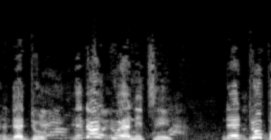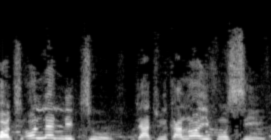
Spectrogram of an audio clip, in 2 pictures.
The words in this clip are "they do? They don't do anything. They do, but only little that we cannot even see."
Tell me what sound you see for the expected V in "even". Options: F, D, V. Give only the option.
F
